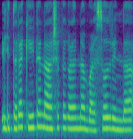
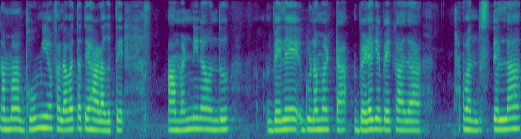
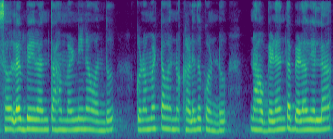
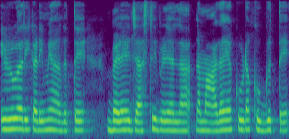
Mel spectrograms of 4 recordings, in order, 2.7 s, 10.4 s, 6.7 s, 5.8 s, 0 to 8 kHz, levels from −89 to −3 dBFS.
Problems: none marked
